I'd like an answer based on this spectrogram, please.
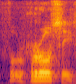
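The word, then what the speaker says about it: Rossi: with some of that positivity Faber and rosi rosi see I'm saying it correctly Marco so I'm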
